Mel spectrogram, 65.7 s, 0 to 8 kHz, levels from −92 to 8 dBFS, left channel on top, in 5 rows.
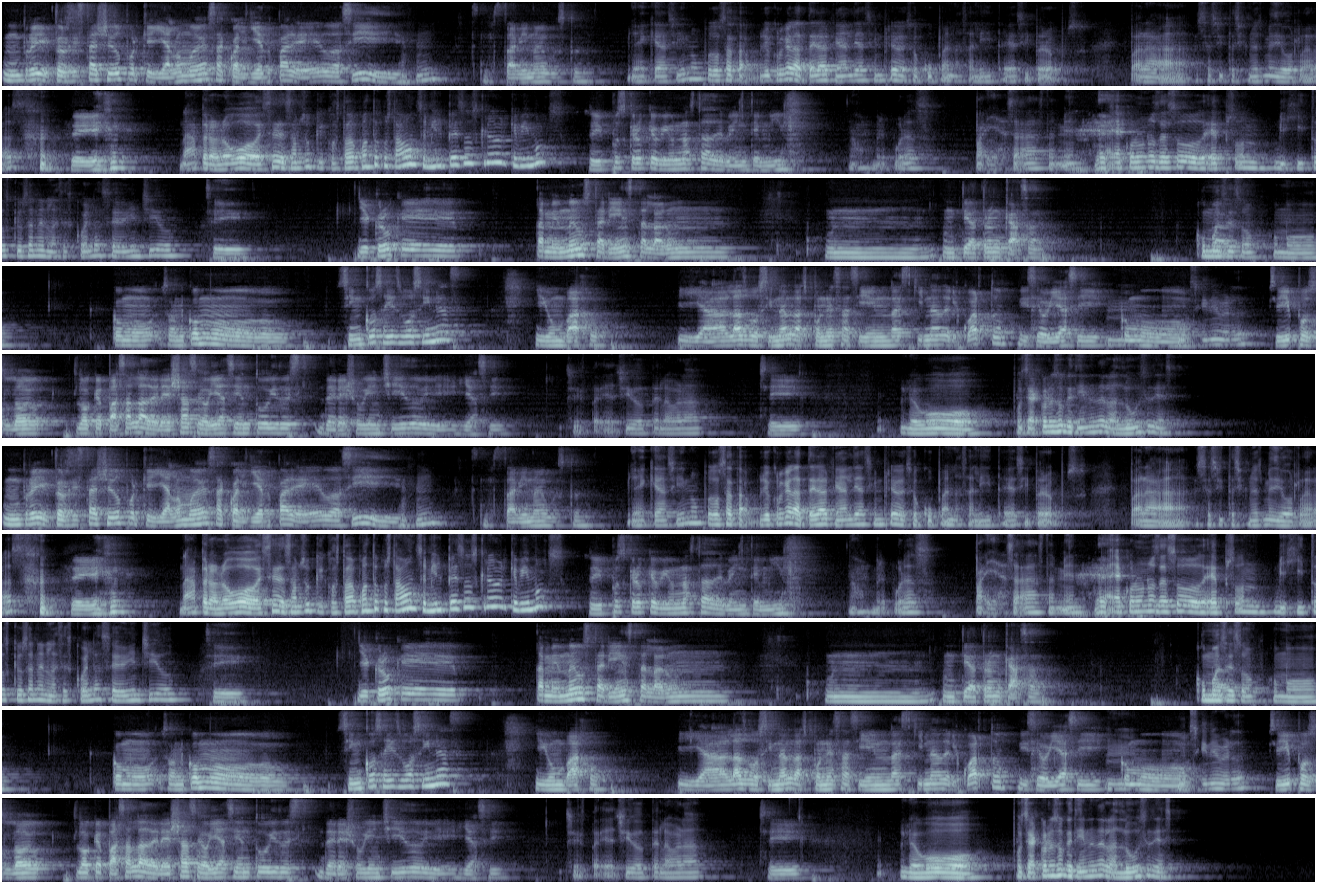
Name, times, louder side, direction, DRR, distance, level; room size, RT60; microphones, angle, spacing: voice 1, 0.0-4.0 5.0-5.9 13.8-14.4 19.0-21.1 23.9-24.3 28.4-28.7 29.8-30.8 31.6-33.6 34.5-36.7 38.4-38.6 40.5-42.3 42.8-44.0 44.5-45.4 46.2-51.3 52.1-52.9 53.3-57.6 60.2-60.5, right 1 dB, 20° right, 6 dB, 0.6 m, -25 dB
voice 2, 6.3-10.6 11.3-13.7 14.9-18.7 21.6-22.4 22.9-28.0 38.2-39.5 50.5-50.8 51.1-51.9 58.3-59.6 61.5-62.3 62.7-64.2, right 2 dB, 55° right, 11 dB, 0.8 m, -25 dB
15.0 x 9.0 x 6.0 m, 0.96 s
head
